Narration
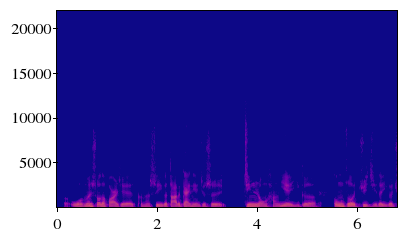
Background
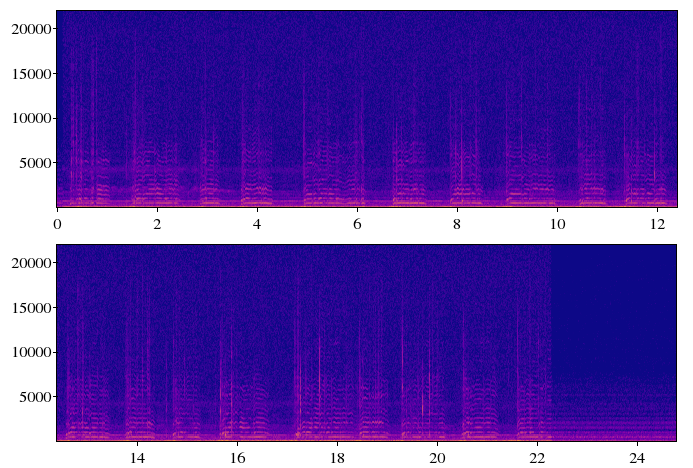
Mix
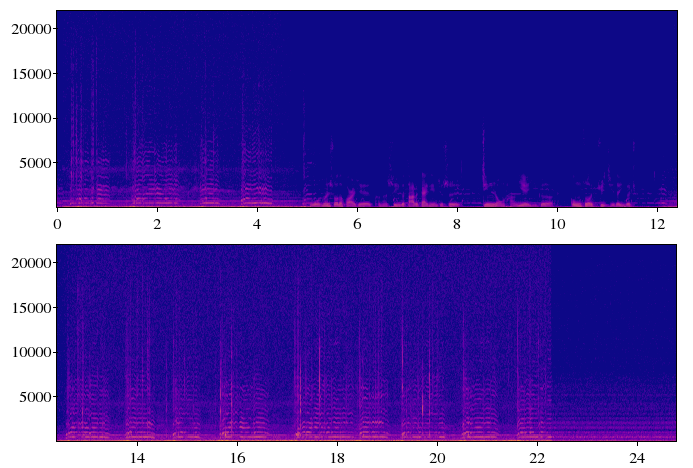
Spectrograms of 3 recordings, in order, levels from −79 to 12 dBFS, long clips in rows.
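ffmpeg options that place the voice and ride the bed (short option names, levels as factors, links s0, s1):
-filter_complex "[0:a]adelay=4750,volume=0.501[s0];[1:a]volume=12.6,afade=t=out:st=4.38:d=0.88:silence=0.0794328,afade=t=in:st=12:d=0.86:silence=0.0421697[s1];[s0][s1]amix=inputs=2:normalize=0"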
